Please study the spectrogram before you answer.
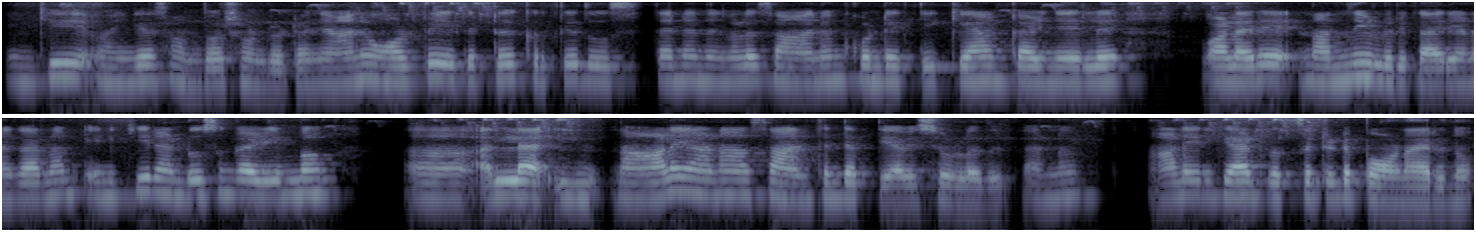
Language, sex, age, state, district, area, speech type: Malayalam, female, 30-45, Kerala, Wayanad, rural, spontaneous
